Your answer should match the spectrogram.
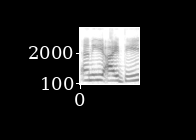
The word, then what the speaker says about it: NEID: The instrument looks like NEID, N-E-I-D, but it is actually pronounced NEID, and that is definitely my poor white person's pronunciation. This is a Thana Otham word, and Kitt Peak is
